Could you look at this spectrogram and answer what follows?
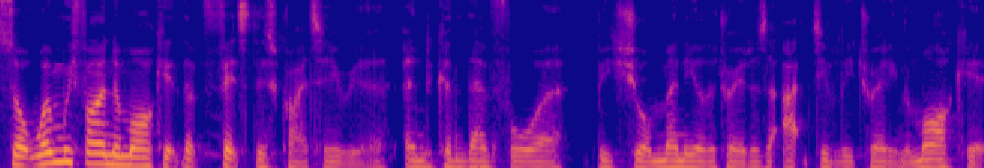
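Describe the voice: At a moderate pace, a man talks with a fairly low pitch. His tone is slightly mellow, with ordinary pitch variation.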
